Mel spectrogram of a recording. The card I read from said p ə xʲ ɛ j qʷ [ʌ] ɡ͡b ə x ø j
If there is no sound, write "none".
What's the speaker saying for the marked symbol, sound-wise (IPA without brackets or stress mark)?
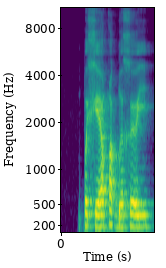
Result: ʌ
